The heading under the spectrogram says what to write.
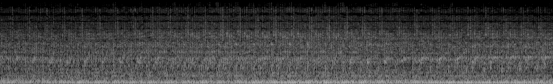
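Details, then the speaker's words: Ford 7.3L Powerstroke diesel, warm after about half an hour of running and 10 miles, after replacing a failed new ICP sensor; steady even clatter with no shaking and a slight exhaust surge, injectors slightly lazy; normal warm idle. "And you can hear a warm idle, and then I will play the footage of the cold idle."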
